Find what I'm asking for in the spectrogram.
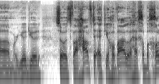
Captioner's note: speaking in foreign language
